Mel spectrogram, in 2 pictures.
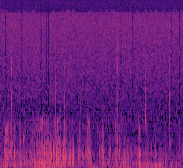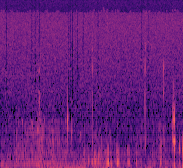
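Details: A huge belly with stomach growling (borborygmi): low, continuous bubbling and gurgling with scattered small pops, like gas moving through the gut.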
